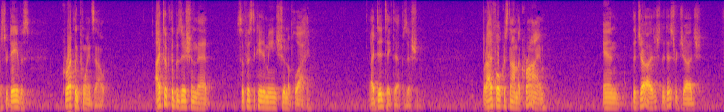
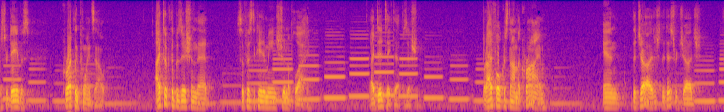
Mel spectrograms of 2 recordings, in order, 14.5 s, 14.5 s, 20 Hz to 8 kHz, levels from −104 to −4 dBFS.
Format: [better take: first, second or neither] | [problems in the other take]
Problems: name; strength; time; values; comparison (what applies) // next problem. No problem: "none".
first | background sound (Wind instrument, woodwind instrument); 9 dB below the speech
